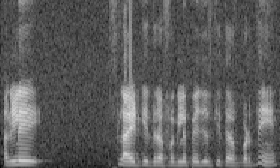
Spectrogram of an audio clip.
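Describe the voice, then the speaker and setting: A man's voice: a little high, little pitch movement, a bit bright, rough recording. A man, a college lecturer, reading a passage aloud in a recorded class and explaining it word by word.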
